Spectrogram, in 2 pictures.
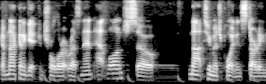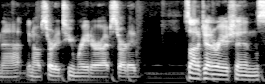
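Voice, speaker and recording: A man chatting casually as he hosts a game stream, rambling and halting, with stammers and offhand swearing. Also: on the low side. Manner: casually profane. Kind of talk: casual livestream chat. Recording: music playing behind the voice.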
